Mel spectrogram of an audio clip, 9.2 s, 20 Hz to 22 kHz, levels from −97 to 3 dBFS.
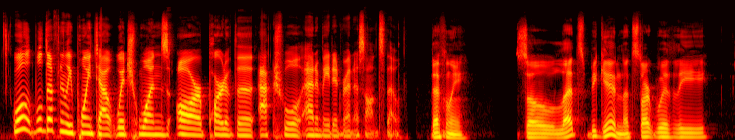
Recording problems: none

